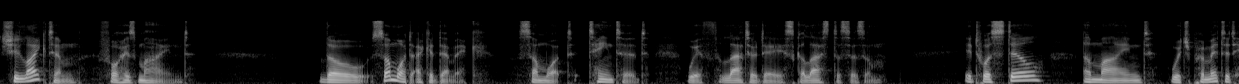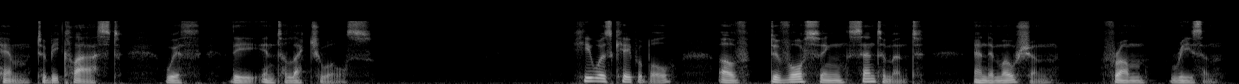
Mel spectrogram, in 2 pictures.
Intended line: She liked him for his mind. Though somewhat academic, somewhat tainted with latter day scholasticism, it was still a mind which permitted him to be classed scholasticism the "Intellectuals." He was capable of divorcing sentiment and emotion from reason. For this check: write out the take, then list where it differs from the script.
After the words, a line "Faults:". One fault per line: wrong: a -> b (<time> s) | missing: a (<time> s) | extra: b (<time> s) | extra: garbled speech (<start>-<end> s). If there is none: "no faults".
She liked him for his mind. Though somewhat academic, somewhat tainted with latter day scholasticism, it was still a mind which permitted him to be classed with the "Intellectuals." He was capable of divorcing sentiment and emotion from reason.
Faults:
wrong: scholasticism -> with (14.0 s)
